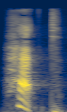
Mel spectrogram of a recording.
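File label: "hat", English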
